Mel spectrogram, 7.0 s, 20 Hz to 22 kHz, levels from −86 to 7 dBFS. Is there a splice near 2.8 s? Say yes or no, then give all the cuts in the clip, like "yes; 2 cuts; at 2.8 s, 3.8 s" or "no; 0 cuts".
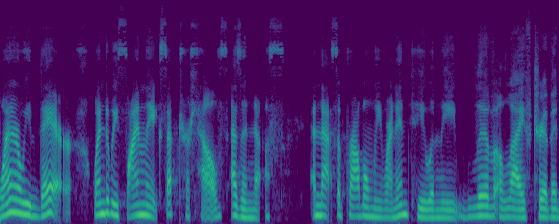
yes; 1 cut; at 2.8 s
